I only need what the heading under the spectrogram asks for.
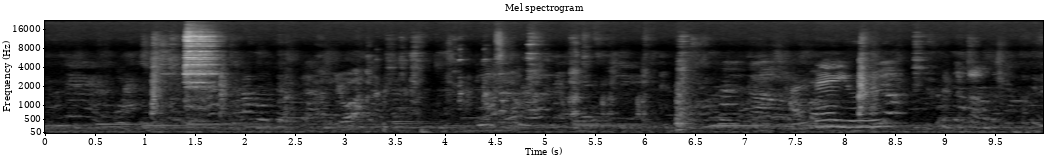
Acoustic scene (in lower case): cafe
